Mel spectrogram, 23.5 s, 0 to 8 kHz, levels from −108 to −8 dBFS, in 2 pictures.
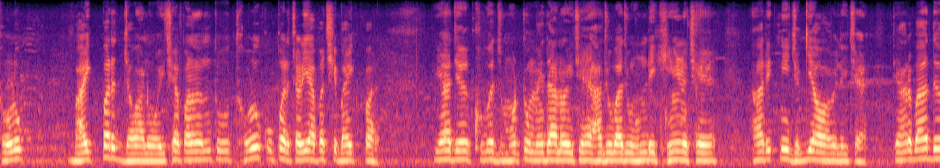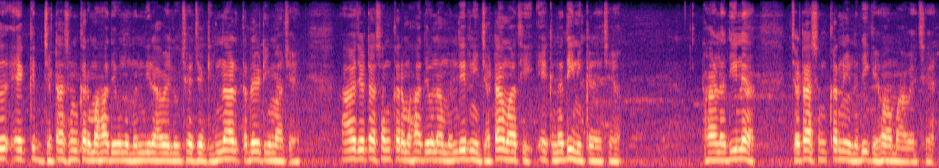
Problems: constant background noise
